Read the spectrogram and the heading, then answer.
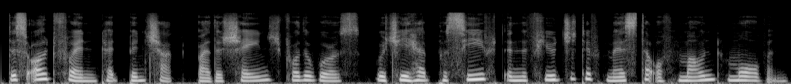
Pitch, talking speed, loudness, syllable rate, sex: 185 Hz, 175 wpm, -18 LUFS, 4.4 syllables/s, female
